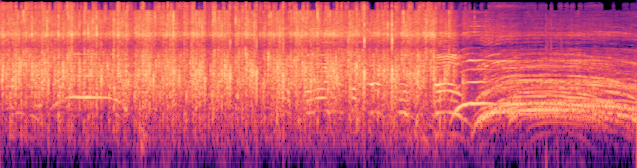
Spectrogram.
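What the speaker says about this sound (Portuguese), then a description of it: "Uma salva de palmas para a revitalização" Loud crowd applause and cheering at an outdoor protest gathering of traditional communities opposing the São Francisco River transposition, dense clapping with whoops throughout, then shouted voices take over near the end.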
